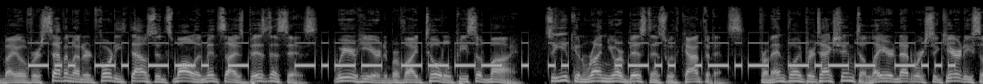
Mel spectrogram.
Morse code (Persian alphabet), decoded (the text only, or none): دنژت ظشهی لصظب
